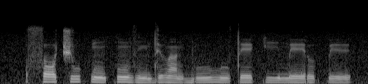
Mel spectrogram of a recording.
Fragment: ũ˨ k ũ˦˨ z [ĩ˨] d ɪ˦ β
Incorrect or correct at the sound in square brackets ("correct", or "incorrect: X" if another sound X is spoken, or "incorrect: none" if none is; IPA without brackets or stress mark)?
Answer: correct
